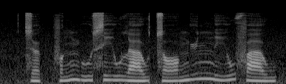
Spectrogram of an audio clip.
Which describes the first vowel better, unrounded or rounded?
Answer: rounded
